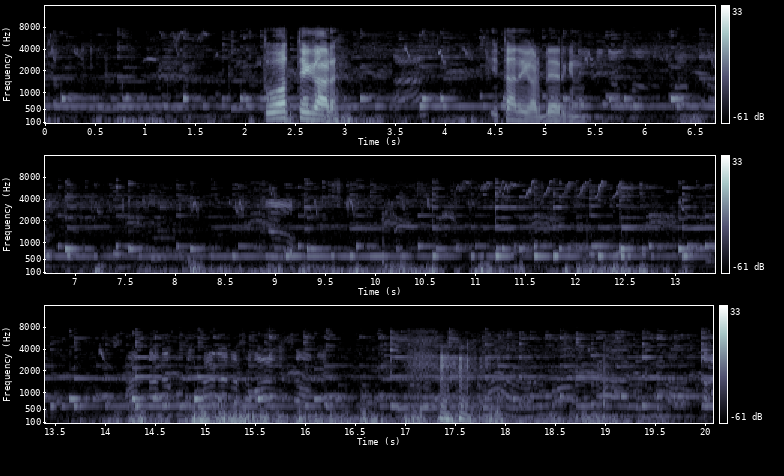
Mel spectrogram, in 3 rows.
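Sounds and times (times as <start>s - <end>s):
animal bells clanking: 0.0s - 20.0s.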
